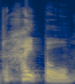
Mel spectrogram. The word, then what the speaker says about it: H8teball: So Dan, you're in a band called H8teball. So it's spelt Hateball, however the A is replaced with an 8.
